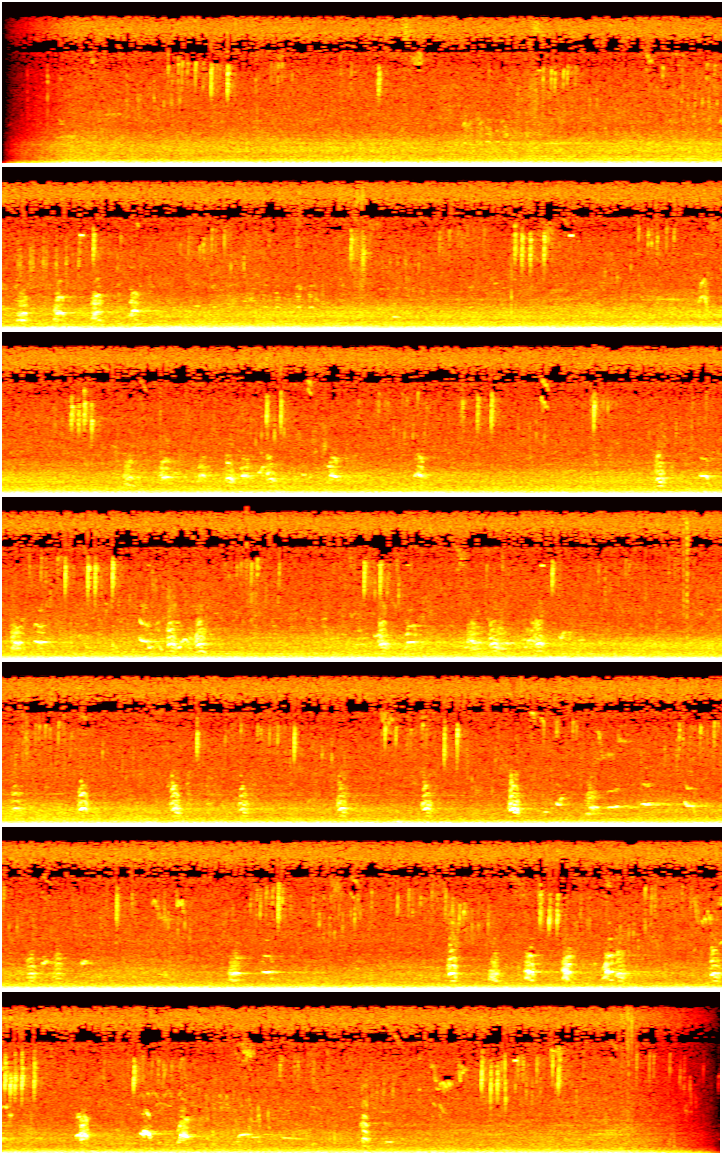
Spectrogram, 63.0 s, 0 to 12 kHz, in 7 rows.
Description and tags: The sounds of a near highway bridge, birds and insects audible and two dogs barking in the distance. Recorded with an Olympus LS-14.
